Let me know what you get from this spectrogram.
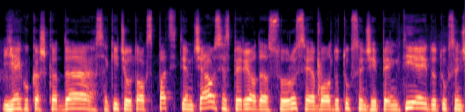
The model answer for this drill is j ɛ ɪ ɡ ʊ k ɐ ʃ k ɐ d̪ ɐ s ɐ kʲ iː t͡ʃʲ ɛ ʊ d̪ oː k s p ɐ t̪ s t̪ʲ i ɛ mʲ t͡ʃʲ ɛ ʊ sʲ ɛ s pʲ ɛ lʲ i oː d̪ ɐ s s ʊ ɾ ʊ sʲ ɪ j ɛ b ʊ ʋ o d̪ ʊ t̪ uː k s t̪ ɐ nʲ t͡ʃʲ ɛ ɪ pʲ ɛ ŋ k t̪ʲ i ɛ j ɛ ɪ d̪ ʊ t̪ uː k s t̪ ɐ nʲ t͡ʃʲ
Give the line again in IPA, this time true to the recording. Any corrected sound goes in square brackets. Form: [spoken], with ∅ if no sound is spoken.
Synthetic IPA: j ɛ ɪ ɡ ʊ k ɐ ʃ k ɐ d̪ ɐ s ɐ kʲ iː t͡ʃʲ ɛ ʊ [t̪] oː k s p ɐ t̪ s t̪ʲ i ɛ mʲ t͡ʃʲ ɛ ʊ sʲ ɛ s pʲ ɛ [ɾʲ] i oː d̪ ɐ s s ʊ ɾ ʊ sʲ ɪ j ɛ b ʊ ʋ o d̪ ʊ t̪ uː k s t̪ ɐ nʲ t͡ʃʲ ɛ ɪ pʲ ɛ ŋ k t̪ʲ i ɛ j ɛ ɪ d̪ ʊ t̪ uː k s t̪ ɐ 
